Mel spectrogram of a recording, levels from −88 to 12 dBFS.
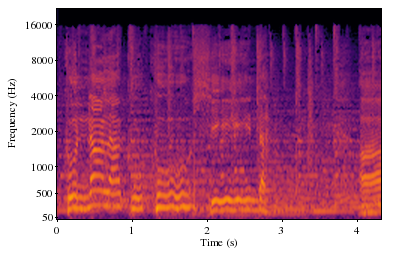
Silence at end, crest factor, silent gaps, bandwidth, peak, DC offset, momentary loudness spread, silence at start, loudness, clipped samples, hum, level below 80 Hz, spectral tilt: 0 s; 14 dB; none; 16 kHz; -4 dBFS; under 0.1%; 10 LU; 0 s; -19 LUFS; under 0.1%; none; -54 dBFS; -4.5 dB/octave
